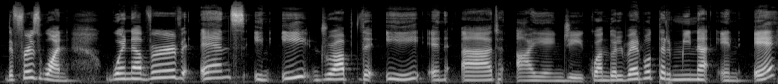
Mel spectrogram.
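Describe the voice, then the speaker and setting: Slow, careful woman teacher. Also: fairly high pitch, fairly bright tone. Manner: explains each rule in English then repeats it in Spanish, with fillers. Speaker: English teacher. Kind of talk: bilingual grammar lesson over slides.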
